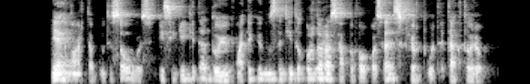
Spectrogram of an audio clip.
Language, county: Lithuanian, Vilnius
